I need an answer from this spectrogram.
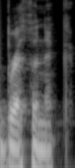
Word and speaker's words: Brythonic: And Brythonic as an adjective, meaning a Breton person, thing, object, etc., will be spelt with a C to show that it's an adjective, even though they're technically pronounced the same. So you can compare, for example, the word Litherenic Brythonic, meaning the Brythonic alphabet. You can see that the first word has a voiced G at the end because it's the noun,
